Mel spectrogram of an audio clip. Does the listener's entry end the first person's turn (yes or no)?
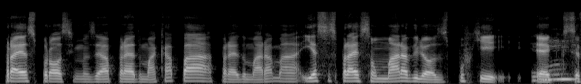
no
